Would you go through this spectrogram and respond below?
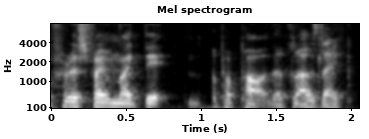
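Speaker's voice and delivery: ordinary talk, nothing marked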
